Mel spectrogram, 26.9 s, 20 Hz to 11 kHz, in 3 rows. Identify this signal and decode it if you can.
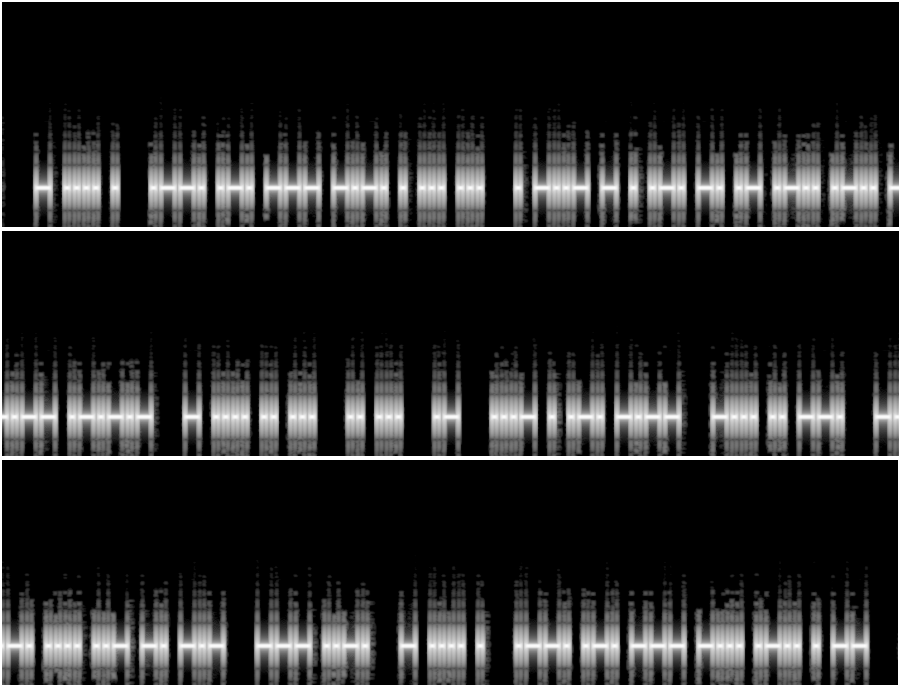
Morse code, heard as a keyed tone, about 25 wpm, 600 Hz. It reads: THE PROCESS EXTERNALLY. THIS IS A VERY BIG CHUNK OF THE PROBLEM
